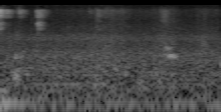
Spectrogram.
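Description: Whiteboard marker squeaking in short strokes against the board, mostly in the first half-second, with fainter squeaks later, over a low room hum.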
